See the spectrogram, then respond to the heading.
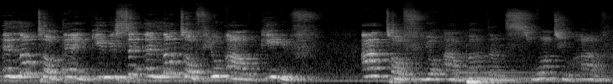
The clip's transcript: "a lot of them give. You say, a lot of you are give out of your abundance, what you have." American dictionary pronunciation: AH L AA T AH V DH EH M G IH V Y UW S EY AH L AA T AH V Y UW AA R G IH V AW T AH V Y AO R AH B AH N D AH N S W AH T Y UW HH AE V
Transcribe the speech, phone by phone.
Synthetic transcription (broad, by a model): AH L AA T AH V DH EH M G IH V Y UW S EY AH L AA T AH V Y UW AA L G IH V AW T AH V Y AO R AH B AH N D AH N S W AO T Y UW HH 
